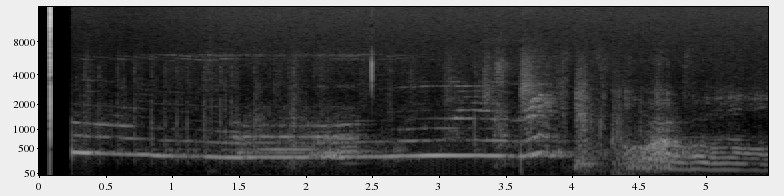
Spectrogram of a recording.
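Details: White shepherd dog giving a long, steady mid-pitched howl that holds one tone for over three seconds, then breaks into rougher, wavering whines near the end; indoor setting with little other noise.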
